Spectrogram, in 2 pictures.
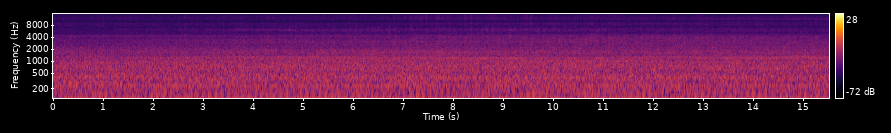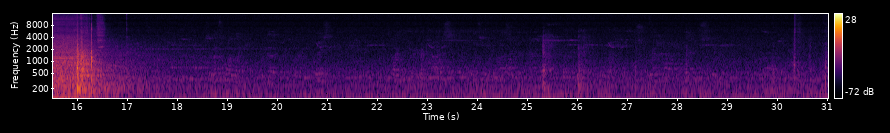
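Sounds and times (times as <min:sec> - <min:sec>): heat pump humming: 0:00.0 - 0:17.6.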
